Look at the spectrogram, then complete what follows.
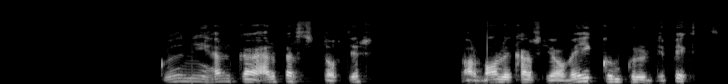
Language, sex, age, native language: Icelandic, male, 60-69, Icelandic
